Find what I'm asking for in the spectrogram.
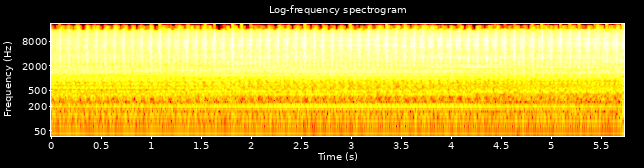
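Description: A rapid, sharp metallic ticking rides over the idle at about four per second, a knock that shows up after a cold start.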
